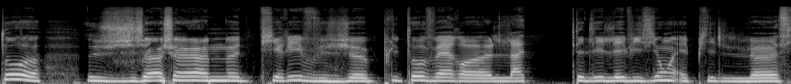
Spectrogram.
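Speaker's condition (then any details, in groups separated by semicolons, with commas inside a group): Stuttering; stuttering since early childhood at school, speech therapy helped; repeated sounds, prolonged sounds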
